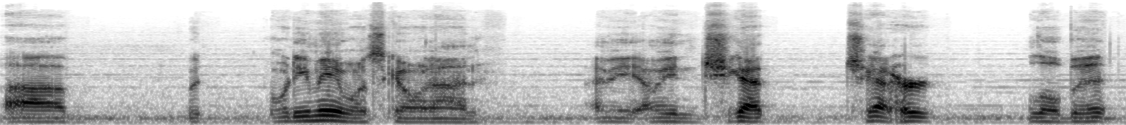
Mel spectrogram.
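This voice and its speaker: A man's voice: mid-range voice, steady tone, a little fast, pushed and bright, soft background music. A man voicing an evasive, nervous spaceship crewman in a tabletop game, stammering as he talks.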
